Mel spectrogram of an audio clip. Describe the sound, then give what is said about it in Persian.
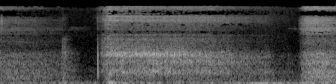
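Slow, deep breathing with no talking: a long, airy breath stretches for about two seconds between short pauses, and another breath begins at the end. “نفسای عمیق بکشید.”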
